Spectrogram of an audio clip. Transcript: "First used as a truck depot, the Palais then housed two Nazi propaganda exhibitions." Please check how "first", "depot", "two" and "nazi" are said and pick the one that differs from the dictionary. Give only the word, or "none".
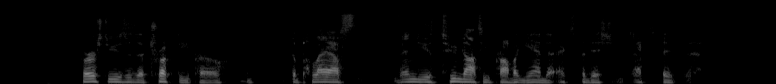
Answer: none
